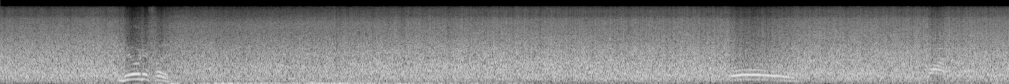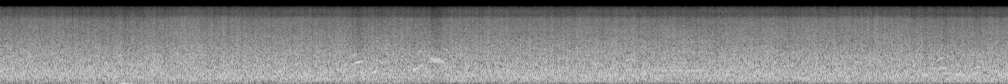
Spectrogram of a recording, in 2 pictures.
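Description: Water rushes loudly and steadily close by.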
